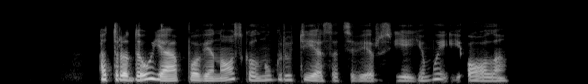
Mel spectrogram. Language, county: Lithuanian, Klaipėda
